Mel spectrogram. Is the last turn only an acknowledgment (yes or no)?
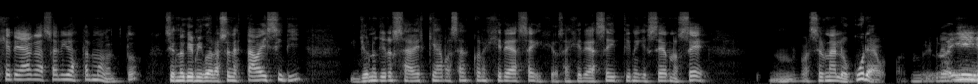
no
